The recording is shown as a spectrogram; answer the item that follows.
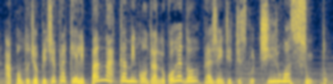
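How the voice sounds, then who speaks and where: A Brazilian woman with a fairly high voice narrates a personal story from a script. Her delivery is expressive and wry, with colloquial phrasing. Music plays behind her voice. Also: a little fast. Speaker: narrator of a fan-dubbed animated storytime video. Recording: background music.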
